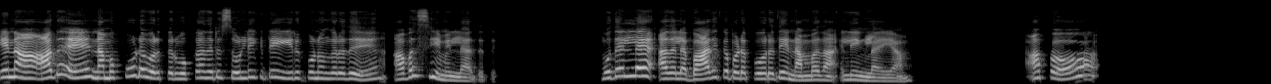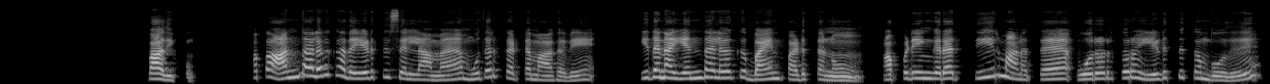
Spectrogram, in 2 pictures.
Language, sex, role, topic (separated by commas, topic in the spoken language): Tamil, female, guest, ஸ்கிரீன் நேரத்தை கட்டுப்படுத்த மனநலத்தை ஏன் கவனிக்கணும்?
